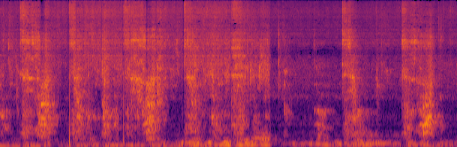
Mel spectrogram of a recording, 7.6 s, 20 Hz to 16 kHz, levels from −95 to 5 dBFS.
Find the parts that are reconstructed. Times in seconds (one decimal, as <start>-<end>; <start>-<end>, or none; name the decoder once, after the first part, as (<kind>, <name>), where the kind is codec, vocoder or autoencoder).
0.0-7.6 (autoencoder, DAC-VAE)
